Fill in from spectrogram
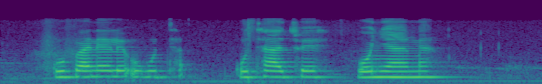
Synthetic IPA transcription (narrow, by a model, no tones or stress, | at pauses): k̬ufanɛlɛʔu | k̬utʰatʰwɛ | ɓɔɲaːna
